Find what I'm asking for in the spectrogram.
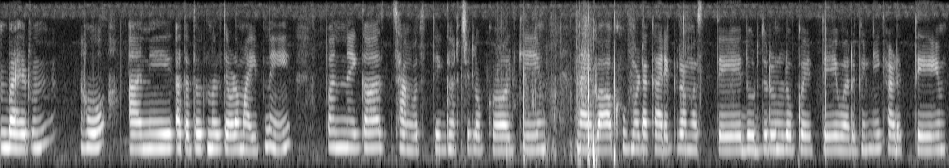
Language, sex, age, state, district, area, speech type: Marathi, female, 18-30, Maharashtra, Wardha, rural, spontaneous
